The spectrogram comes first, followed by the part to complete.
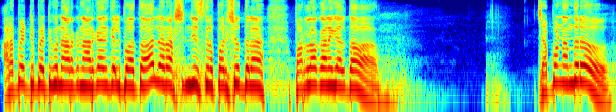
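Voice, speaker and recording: Fervent high-voiced male preacher. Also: animated, quick pace. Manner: fervent, rhetorical questions. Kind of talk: sermon.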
